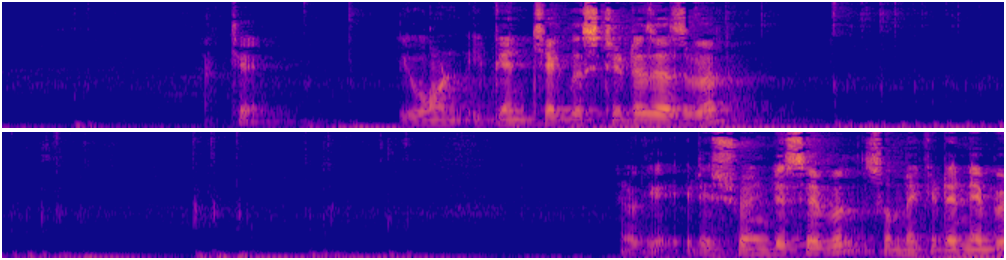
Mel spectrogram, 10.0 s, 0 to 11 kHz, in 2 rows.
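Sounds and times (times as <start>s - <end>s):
computer keyboard typing: 4.1s - 7.1s.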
